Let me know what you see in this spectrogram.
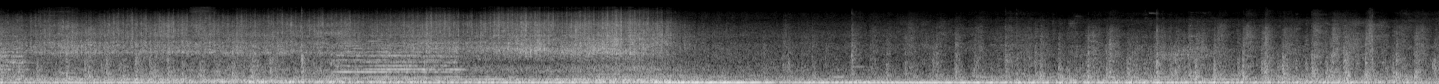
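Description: Freight train with GE C30 diesel-electric locomotives passing below. A heavy diesel engine drone runs throughout, and a locomotive air horn chord sounds twice: one ending just after the start, and one about three and a half seconds in. As a locomotive passes underneath there is a loud rush of noise, followed by the wheels of the wagons clicking over the rail joints.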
